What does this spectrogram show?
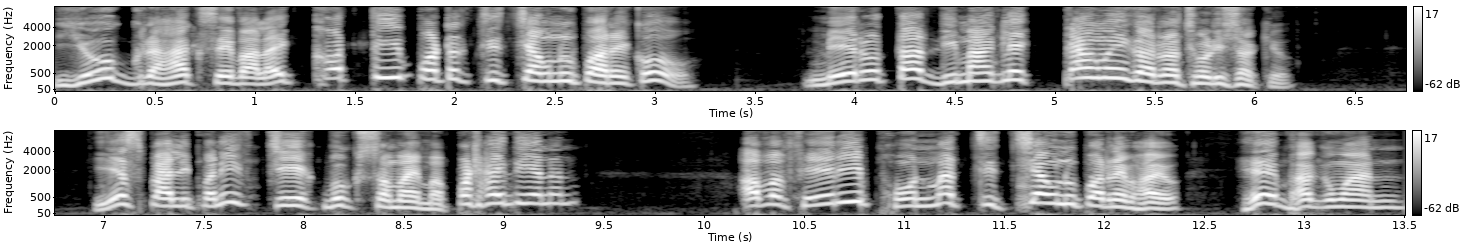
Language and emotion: Nepali, angry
